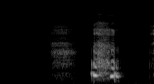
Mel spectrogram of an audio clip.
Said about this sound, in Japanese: おっきなあくび。たっぷり出した日はいっつもぐっすり寝ちゃうんだから。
